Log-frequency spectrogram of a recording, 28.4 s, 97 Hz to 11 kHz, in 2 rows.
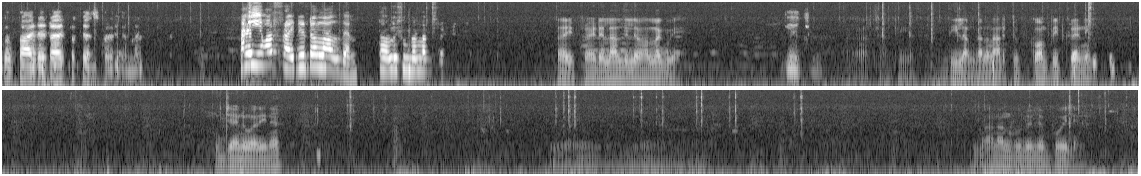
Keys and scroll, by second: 10.8 ctrl+space, 11.3 ctrl+space, 18.2 shift+j, 18.9 \, 20.0-24.1 typing, 27.8 ctrl+shift+space.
